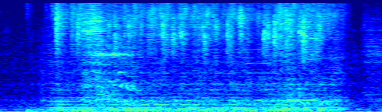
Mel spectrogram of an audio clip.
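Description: Tap water running to rinse hair, a steady hissing flow that holds at an even level for a few seconds before easing off at the end.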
